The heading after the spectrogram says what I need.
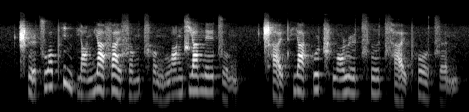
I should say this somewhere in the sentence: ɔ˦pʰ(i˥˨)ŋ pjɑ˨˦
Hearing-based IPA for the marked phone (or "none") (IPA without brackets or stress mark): i˥˨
